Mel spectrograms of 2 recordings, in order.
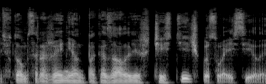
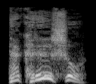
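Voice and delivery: high, urgent command; calling out; 5 dB louder, slower than usual. A narrator's reading. Old master sends the others to the roof, calling out. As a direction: call out the order in a raised elder's voice.

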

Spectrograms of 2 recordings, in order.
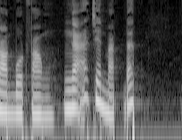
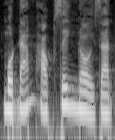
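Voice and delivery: ordinary delivery

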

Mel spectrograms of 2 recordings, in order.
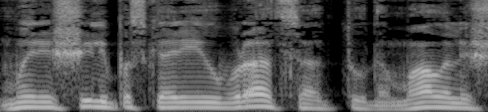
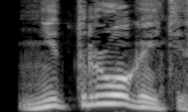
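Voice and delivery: high, loud warning cry; shout; 7 semitones higher, 7 dB louder than usual. A narrator's reading. Girl warns the dogs off the rat, shouting. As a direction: shout to stop them. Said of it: "снова крикнула рыженькая".

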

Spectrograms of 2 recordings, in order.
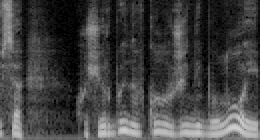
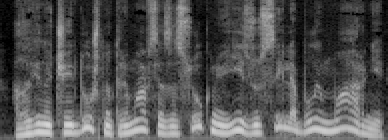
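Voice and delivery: ordinary delivery

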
